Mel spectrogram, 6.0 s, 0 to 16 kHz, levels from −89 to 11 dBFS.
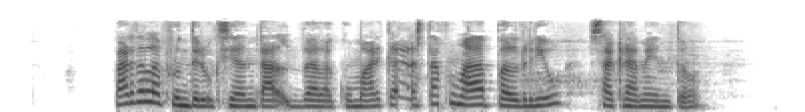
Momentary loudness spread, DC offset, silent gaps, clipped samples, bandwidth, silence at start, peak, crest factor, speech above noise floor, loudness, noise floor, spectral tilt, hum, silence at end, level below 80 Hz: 7 LU; under 0.1%; none; under 0.1%; 8.4 kHz; 0.85 s; -2 dBFS; 18 dB; 53 dB; -18 LUFS; -71 dBFS; -3 dB/octave; none; 0.8 s; -62 dBFS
